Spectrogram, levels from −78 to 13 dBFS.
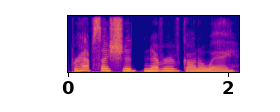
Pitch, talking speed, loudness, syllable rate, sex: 240 Hz, 195 wpm, -16 LUFS, 5.0 syllables/s, female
